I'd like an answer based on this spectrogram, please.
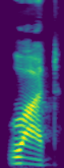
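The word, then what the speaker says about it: what: এটা উচ্চারণ হবে হোয়াট। ওয়াট।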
